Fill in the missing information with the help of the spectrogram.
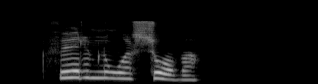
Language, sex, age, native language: Icelandic, male, 8, Icelandic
